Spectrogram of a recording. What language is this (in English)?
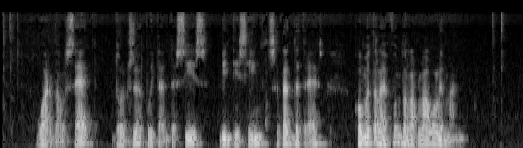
Catalan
